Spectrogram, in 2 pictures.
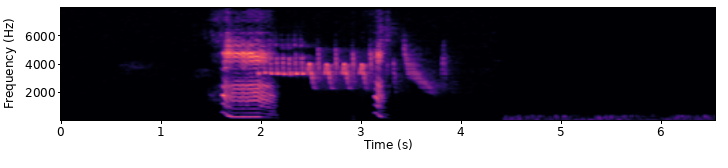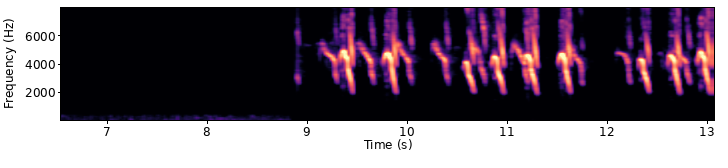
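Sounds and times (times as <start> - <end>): steady low rumbling noise: 4.0 - 9.0
high chirps and squeaks: 9.0 - 13.0.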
